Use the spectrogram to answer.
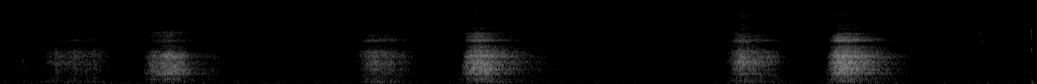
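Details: Stethoscope over the trachea of an adult taking deep open-mouth breaths, demonstrated for dysphagia aspiration screening: loud, harsh, hollow paired inspiratory and expiratory breath sounds, about 16 breaths a minute; normal tracheal breath sounds.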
